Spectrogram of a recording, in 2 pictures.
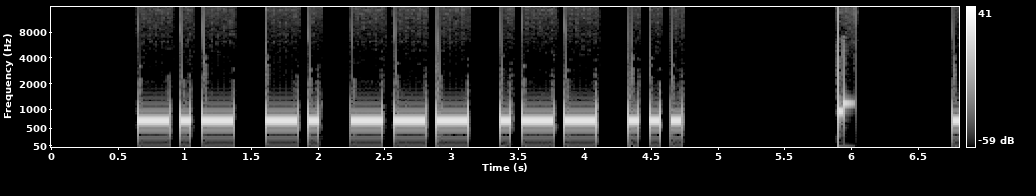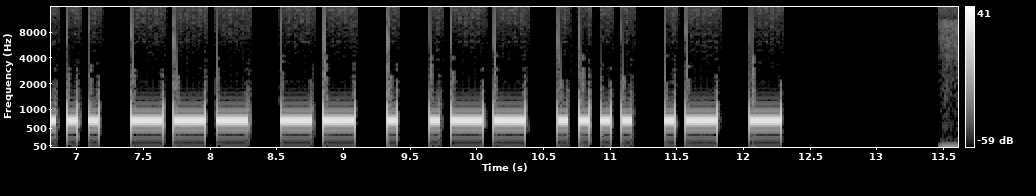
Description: Morse code, heard as a keyed tone, about 15 wpm, 700 Hz. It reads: KNOWS SOMEWHAT
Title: Sentences from Top 1000 Words - Review Part 1 - New Word Drill - 15wpm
